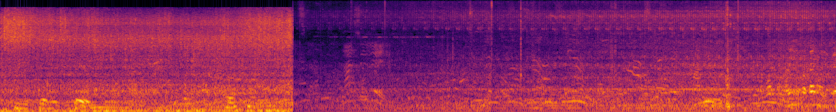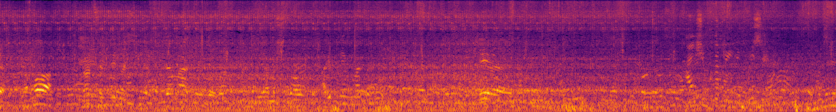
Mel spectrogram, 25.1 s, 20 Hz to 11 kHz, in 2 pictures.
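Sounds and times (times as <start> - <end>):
loud steady rushing noise: 0.0 - 4.4
people chattering: 0.0 - 25.0
vehicle engine running: 0.0 - 25.0.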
